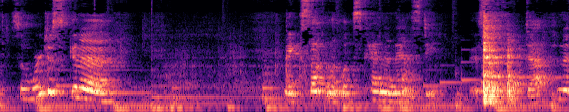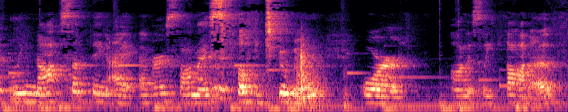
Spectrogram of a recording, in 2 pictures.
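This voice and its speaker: A woman's voice: medium pitch, echoey room, far from the mic. An American woman hosting a cooking vlog from her home kitchen, chatty and upbeat, with rambling asides. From United States. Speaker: cooking channel host.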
